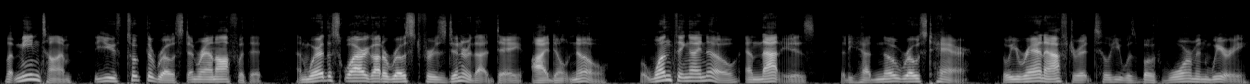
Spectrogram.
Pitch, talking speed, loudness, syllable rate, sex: 115 Hz, 255 wpm, -23 LUFS, 5.6 syllables/s, male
